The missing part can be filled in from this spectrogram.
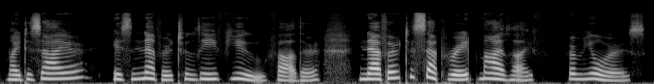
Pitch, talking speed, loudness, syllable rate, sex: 235 Hz, 135 wpm, -20 LUFS, 4.3 syllables/s, female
